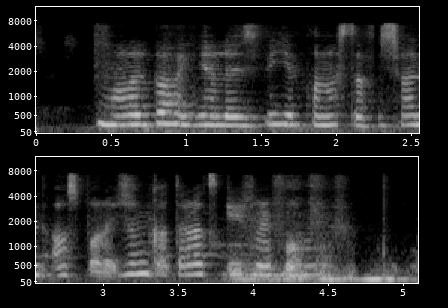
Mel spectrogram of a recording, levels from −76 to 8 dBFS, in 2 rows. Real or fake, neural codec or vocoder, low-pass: fake; codec, 16 kHz, 0.9 kbps, LongCat-Audio-Codec; 7.2 kHz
